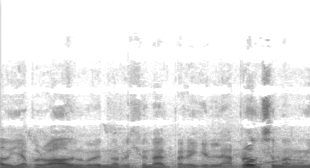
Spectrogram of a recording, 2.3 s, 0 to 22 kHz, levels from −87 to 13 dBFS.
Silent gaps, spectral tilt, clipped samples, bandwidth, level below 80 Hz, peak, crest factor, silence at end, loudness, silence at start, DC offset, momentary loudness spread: none; -6 dB/octave; under 0.1%; 13.5 kHz; -48 dBFS; -2 dBFS; 18 dB; 0 s; -21 LUFS; 0 s; under 0.1%; 8 LU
